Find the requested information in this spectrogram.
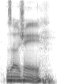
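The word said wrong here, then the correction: José Aldo: I fucking said his name wrong. It's getting late. Jose Aldo number 4, Frankie Edgar 5, and Zabit, Chan Sung Jung, Jeremy Siemens, and Josh Emmett.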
